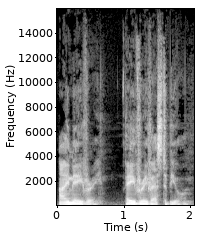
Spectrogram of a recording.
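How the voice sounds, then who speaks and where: A man playing a falsely contrite rival in an audio comedy, talking smoothly with sly, pointed insinuation. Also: very deep voice, expressive, fast talker, dry recording, clean studio sound. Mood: apologetic. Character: Avery Vestibule, slyly needling male rival, falsely contrite. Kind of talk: audio comedy drama dialogue.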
